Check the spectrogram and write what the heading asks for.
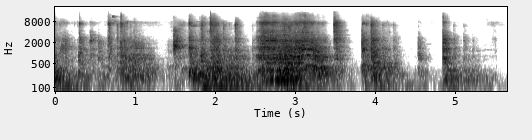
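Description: Irregular knocks, clicks and scraping from hands-on work among metal studs and plywood, with a longer, louder scrape about two and a half seconds in.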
